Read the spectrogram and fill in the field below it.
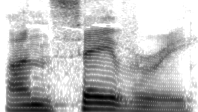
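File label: "unsavory", English, British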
